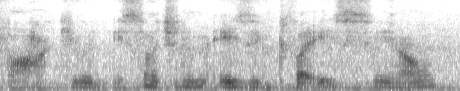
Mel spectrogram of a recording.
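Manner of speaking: quiet, emotional aside. Real, not acted. Man moved by thoughts of his father's care, emotional. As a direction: say it softly, a little choked up. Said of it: "I get a little emotional".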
